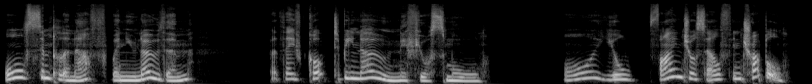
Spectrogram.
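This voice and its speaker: Woman voicing a storybook water rat, brave and cheerful, reassuring, lively high voice, unhurried. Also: no echo, clean studio sound. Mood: soothing, lecturing. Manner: lively and reassuring, animated swoops in pitch.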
